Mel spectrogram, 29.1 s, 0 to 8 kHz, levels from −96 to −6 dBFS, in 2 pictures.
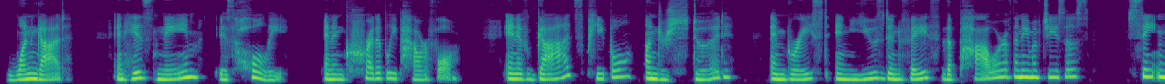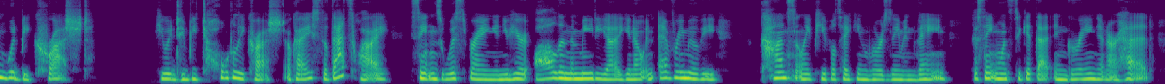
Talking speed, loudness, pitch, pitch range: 150 wpm, -26 LUFS, 190 Hz, 175-210 Hz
